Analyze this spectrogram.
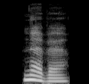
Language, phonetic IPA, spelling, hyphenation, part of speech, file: Hungarian, [ˈnɛvɛ], neve, ne‧ve, noun, Hu-neve.ogg
- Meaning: third-person singular single-possession possessive of név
